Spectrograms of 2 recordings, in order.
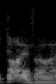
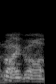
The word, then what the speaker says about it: BayWa: If you've heard of Bayern Munich or Wolfsburg, particularly big in the women's league in Germany, we can pronounce BayWa. BayWa, yeah, excellent.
